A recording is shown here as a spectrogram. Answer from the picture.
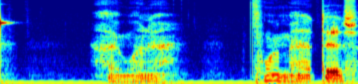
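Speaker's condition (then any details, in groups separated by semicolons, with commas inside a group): ALS; abnormally slow voice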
